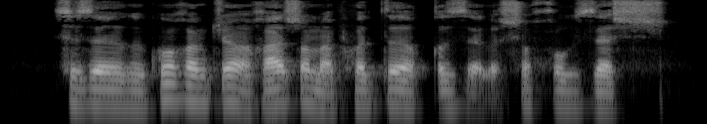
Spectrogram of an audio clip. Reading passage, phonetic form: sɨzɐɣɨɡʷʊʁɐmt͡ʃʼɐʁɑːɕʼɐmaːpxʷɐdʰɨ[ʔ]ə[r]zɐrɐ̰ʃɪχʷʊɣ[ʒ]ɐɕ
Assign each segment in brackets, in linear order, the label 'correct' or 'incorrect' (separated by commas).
incorrect, incorrect, incorrect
